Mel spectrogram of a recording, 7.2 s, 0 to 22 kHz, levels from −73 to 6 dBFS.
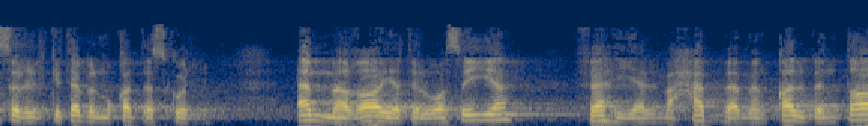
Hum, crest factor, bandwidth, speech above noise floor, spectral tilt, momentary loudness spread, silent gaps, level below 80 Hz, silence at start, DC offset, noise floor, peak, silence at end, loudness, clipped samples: none; 16 dB; 10 kHz; 25 dB; -5 dB/octave; 11 LU; none; -50 dBFS; 0 s; under 0.1%; -41 dBFS; 0 dBFS; 0 s; -17 LUFS; under 0.1%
